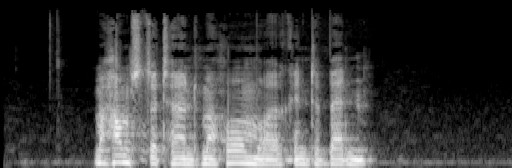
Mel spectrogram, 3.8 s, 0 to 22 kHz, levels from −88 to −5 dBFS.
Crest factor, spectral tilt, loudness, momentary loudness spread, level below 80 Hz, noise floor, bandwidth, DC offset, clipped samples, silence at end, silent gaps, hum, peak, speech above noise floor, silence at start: 16 dB; -6.5 dB/octave; -14 LUFS; 4 LU; -46 dBFS; -55 dBFS; 16 kHz; under 0.1%; under 0.1%; 1.05 s; none; none; 0 dBFS; 42 dB; 0.7 s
